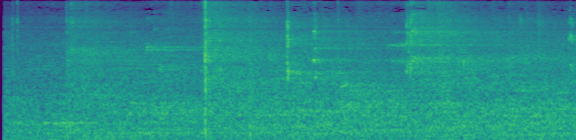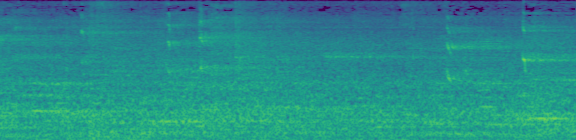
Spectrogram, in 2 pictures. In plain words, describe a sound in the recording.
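Shoes squeak on the court floor.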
